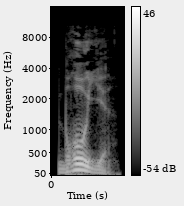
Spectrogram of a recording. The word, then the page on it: brouille: francais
